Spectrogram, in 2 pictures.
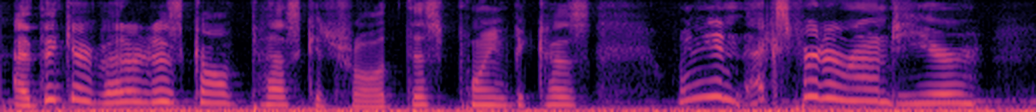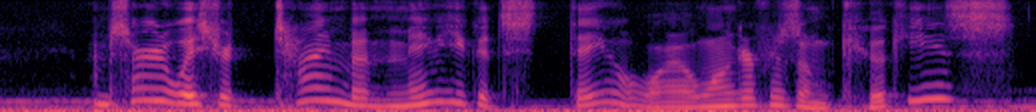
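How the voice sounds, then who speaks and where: A man in a put-on character voice at a moderate pace, with clear background noise. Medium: read story.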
